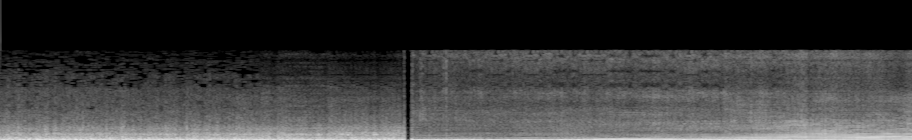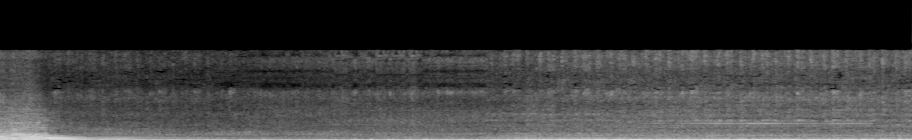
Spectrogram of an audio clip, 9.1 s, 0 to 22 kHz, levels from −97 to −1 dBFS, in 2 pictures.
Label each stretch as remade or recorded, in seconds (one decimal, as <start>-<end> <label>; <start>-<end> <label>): 0.0-1.3 recorded; 1.3-4.8 remade; 4.8-5.8 recorded; 5.8-7.0 remade; 7.0-9.1 recorded

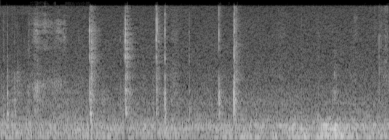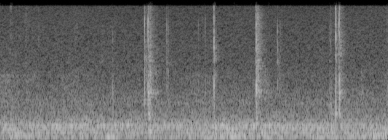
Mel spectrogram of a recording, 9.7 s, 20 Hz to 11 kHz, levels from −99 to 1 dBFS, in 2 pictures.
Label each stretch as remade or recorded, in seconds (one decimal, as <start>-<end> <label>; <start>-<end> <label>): 0.0-9.7 recorded

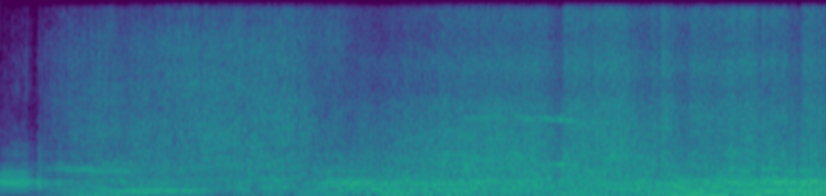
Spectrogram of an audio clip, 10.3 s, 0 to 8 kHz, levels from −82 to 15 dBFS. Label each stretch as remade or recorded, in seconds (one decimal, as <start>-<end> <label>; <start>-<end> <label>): 0.0-2.0 recorded; 2.0-2.5 remade; 2.5-4.9 recorded; 4.9-5.6 remade; 5.6-10.3 recorded

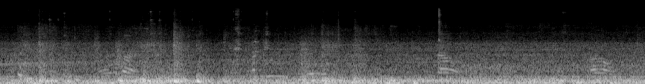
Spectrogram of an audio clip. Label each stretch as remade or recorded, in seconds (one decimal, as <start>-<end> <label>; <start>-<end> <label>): 0.0-2.9 recorded; 2.9-3.8 remade; 3.8-6.5 recorded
